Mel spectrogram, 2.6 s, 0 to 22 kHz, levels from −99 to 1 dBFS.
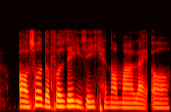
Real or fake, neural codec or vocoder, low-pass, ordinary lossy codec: fake; codec, 16 kHz, 4 kbps, FunCodec, trained on Chinese and English, 50 frames a second; 7.2 kHz; none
